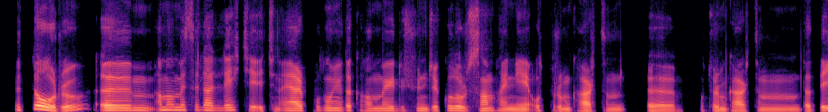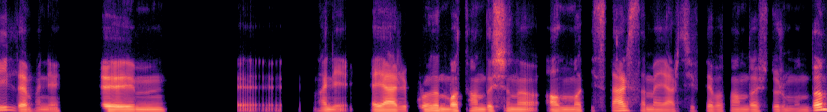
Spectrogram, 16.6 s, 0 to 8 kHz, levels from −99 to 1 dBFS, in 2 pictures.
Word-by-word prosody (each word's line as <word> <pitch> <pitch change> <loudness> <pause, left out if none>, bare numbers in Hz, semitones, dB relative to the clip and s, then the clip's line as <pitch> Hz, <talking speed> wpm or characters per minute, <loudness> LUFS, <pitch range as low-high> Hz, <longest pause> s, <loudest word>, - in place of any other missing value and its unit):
E, 185 - -4
doğru, 225 - +6
emm, 165 0 +3
ama 190 0 0
mesela 180 -1 -2
Lehçe 170 +2 -4
için 135 - -9
eğer 150 +3 +2
Polonya'da 150 0 -4
kalmayı 140 -1 -4
düşünecek 140 +3 -6
olursam, 140 0 -1
hani, 115 -4 -2
oturum 120 -2 -6
kartım, 110 -3 -2 0.2
eee 105 -2 -1 0.2
Oturum 125 -2 -4
kartımda 110 -1 -4
değil 170 +5 0
de, 110 - +6
hani, 105 0 -6 0.4
emm, 105 0 +6 0.7
eee, - - -10 0.6
hani, 110 -5 -2 0.2
eğer 110 -1 +6
buranın 120 0 +3
vatandaşını 115 0 +1
almak 110 +1 0
istersem 120 -2 0
eğer 95 -1 -3
çifte 105 +2 -9
vatandaş 100 0 -6
durumunda 100 - +3
115 Hz, 120 wpm, -25 LUFS, 110-145 Hz, 0.7 s, doğru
